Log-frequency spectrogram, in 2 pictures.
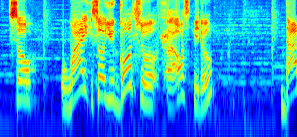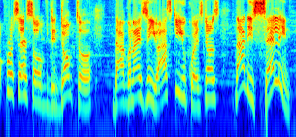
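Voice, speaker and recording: A man with a high, slightly bright voice and a strong Nigerian accent appears as a guest in an interview; he is a cybersecurity expert and entrepreneur. His delivery is motivational and sermon-like, repeating key phrases for emphasis and tossing out rhetorical questions.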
